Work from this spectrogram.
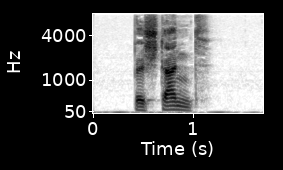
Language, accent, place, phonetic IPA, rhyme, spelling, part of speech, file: German, Germany, Berlin, [bəˈʃtant], -ant, bestand, verb, De-bestand.ogg
- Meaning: first/third-person singular preterite of bestehen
